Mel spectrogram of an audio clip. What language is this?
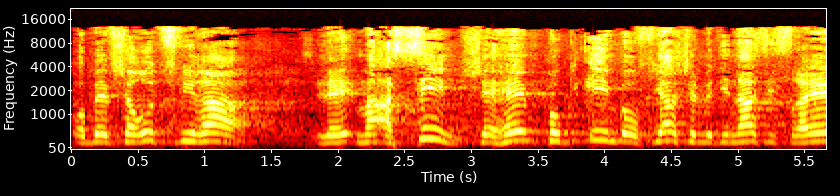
Hebrew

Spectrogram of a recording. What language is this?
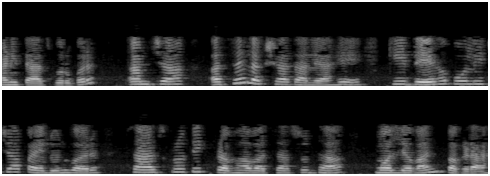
Marathi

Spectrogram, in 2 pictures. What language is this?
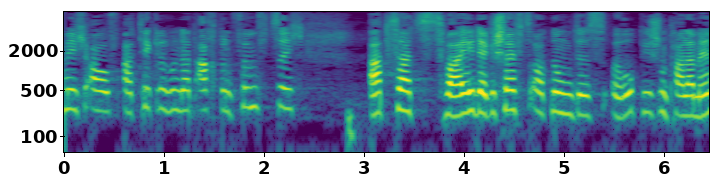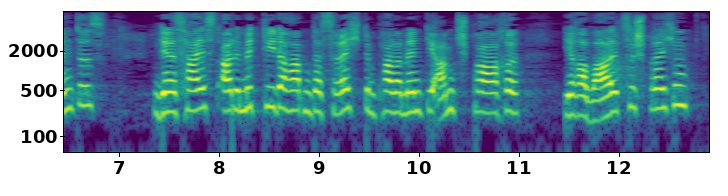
German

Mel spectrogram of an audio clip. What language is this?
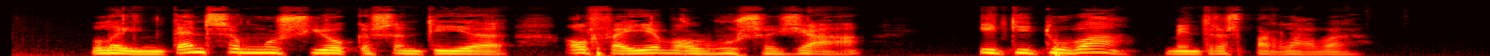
Catalan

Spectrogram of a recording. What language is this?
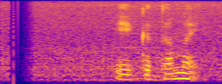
Sinhala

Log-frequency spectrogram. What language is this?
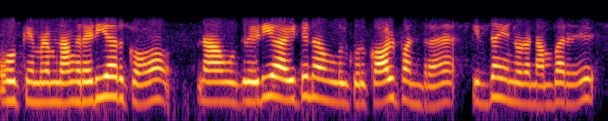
Tamil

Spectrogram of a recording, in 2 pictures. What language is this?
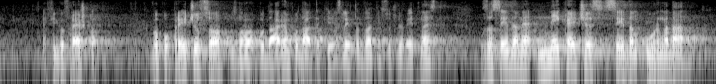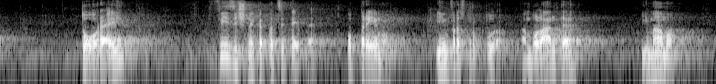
Slovenian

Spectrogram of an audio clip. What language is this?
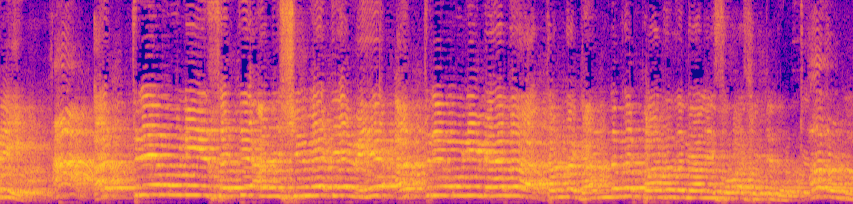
Arabic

